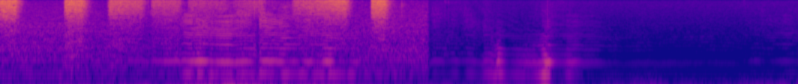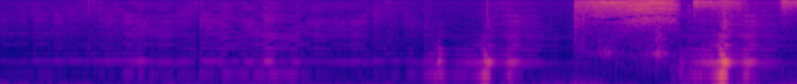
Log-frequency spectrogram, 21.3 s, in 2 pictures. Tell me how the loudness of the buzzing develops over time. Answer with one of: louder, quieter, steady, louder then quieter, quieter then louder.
quieter then louder.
